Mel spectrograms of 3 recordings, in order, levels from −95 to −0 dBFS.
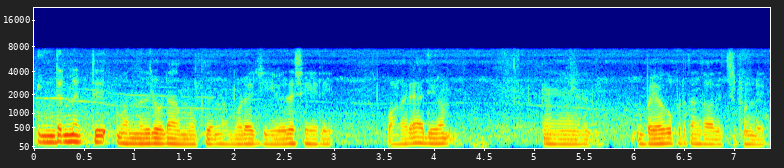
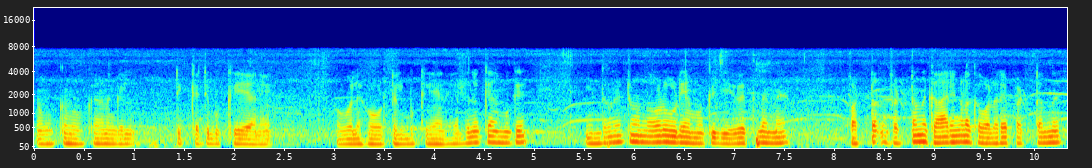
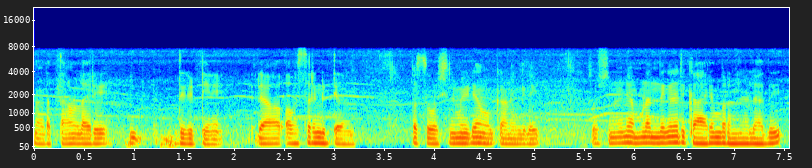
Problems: none marked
